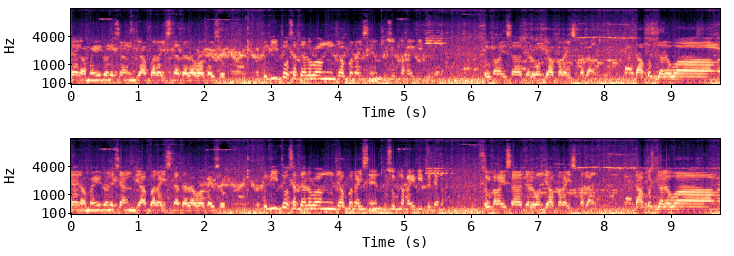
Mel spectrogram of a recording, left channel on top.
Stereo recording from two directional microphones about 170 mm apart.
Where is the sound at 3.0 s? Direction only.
20° right (ahead or behind).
